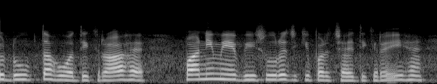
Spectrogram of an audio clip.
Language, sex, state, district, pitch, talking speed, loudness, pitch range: Hindi, male, Uttar Pradesh, Shamli, 205 Hz, 190 wpm, -18 LUFS, 195-225 Hz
